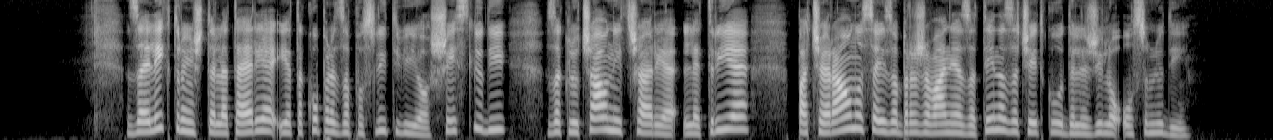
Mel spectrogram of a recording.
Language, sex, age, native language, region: Slovenian, female, 30-49, Slovenian, Southeast Slovenia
